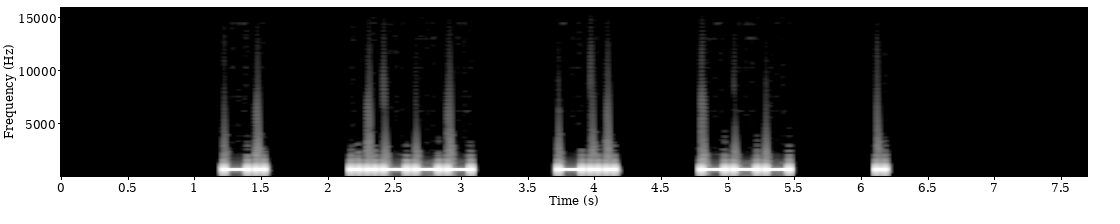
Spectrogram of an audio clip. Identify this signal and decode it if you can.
Morse code, heard as a keyed tone, about 20 wpm, spaced as for 10 wpm, 700 Hz. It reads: N2DOE
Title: 095 Lesson 16g - Letter c - Call Signs 20wpm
